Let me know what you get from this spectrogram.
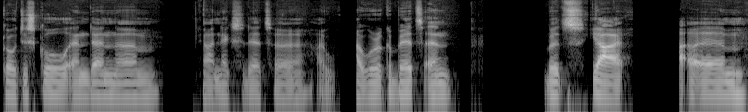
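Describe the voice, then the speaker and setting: A man with a Dutch accent speaks in a fairly low, flat monotone at a fairly slow pace, with long, frequent pauses, on a very clean recording with a silent background. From Netherlands. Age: 20s. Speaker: entrepreneur. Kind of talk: interview. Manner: halting.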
